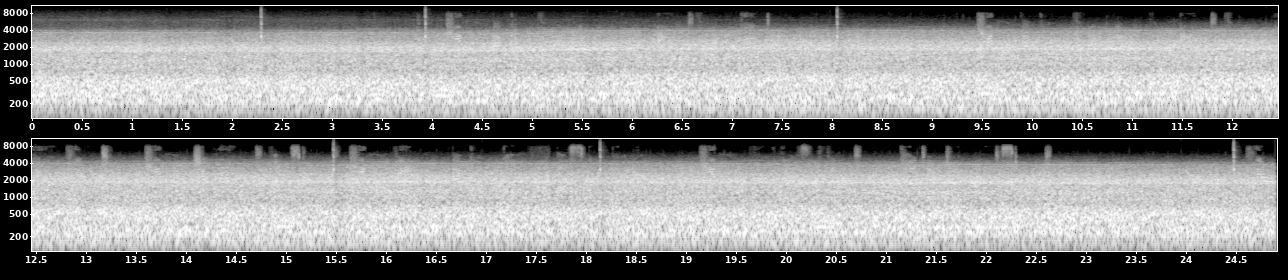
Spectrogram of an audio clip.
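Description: A jet airliner taxiing to the gate after landing in a flight simulator game, its engine whine a steady, loud, unbroken roar throughout with no voices.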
